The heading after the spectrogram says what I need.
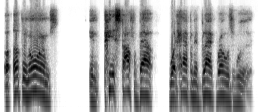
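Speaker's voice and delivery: ordinary delivery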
